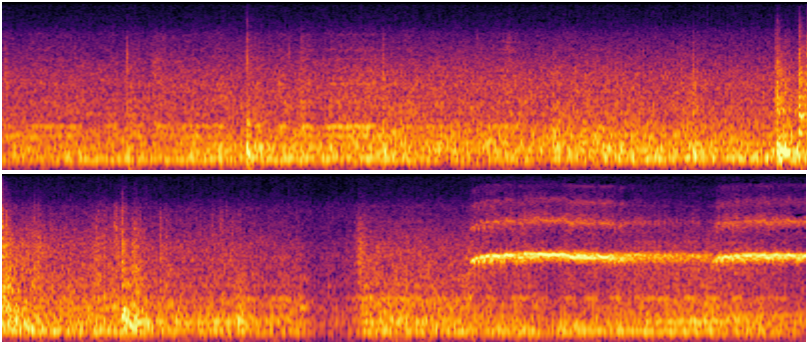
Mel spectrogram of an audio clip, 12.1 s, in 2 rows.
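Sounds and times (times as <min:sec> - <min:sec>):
noisy rumble and low hum: 0:00.0 - 0:12.0
falling whistle-like glides: 0:09.5 - 0:12.0
high-pitched whistle tone: 0:09.5 - 0:12.0.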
